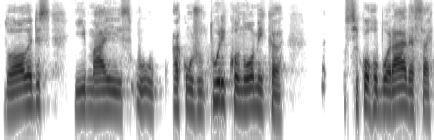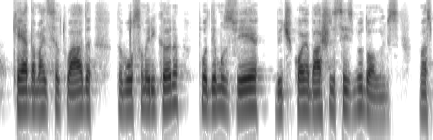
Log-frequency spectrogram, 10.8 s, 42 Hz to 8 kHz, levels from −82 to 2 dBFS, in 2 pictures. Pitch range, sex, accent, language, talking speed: 130-145 Hz, male, Brazilian, Portuguese, 135 wpm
